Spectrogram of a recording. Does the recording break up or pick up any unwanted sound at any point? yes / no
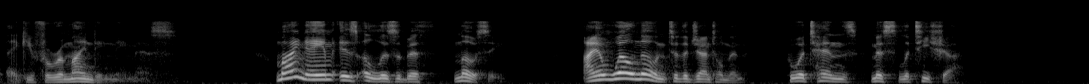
no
